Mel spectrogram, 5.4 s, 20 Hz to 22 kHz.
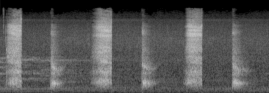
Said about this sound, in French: le but ici c'est vraiment d'inspirer, de prendre de l'oxygène rapidement et d'expirer passivement, de juste laisser sortir le CO2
